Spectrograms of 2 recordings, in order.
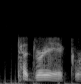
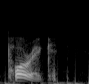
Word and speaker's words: Padraig: P-A-D-D. – Yes, with D. Right, because it's based on the original Irish, P-A-D-R-A-I-G. You're not knowing how to pronounce the Irish, you would say Padraic or something like that. The Irish would probably pronounce it Porrick.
